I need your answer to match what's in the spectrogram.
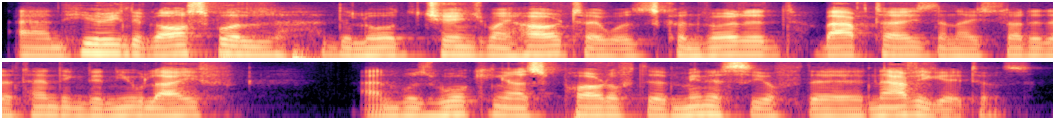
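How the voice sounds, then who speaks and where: An earnest middle-aged Israeli man, appearing as an interview guest, speaks in a lowish voice with a level tone. The talk is a conversational interview, and he pauses often with "uh."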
